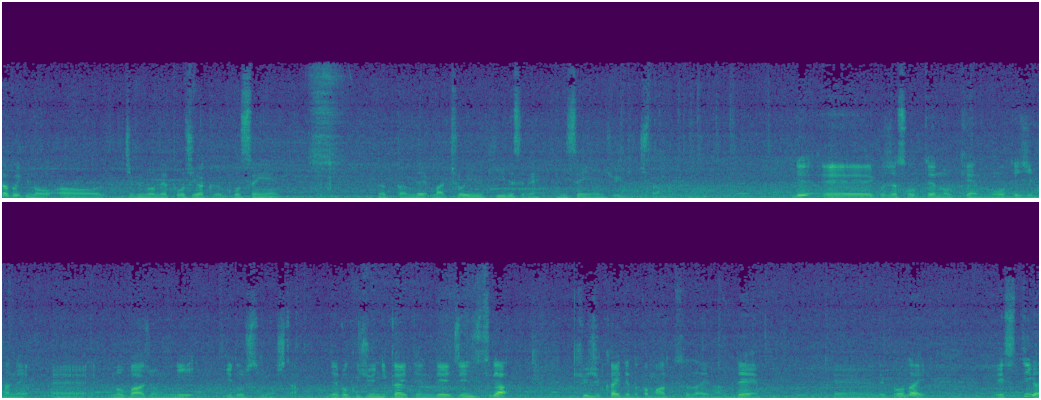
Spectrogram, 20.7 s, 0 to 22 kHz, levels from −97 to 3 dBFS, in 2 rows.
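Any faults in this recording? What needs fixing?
A single loud pop sits at 16.37 to 16.39 s, a sharp click peaking a few decibels above the surrounding sound, which carries on underneath it. The likely cause is a sudden voltage step or pulse, perhaps from a switch, plug or static discharge, entering the signal chain. On a waveform it shows as a narrow spike standing above the envelope; on a spectrogram, as a thin vertical line spanning the full frequency range. To prevent it, keep connectors secure, avoid switching equipment while recording, and ground the setup properly.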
